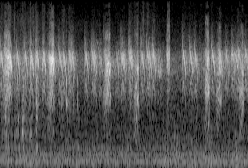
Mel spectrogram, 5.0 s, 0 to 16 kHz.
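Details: Nesting Osprey near Lolo, Montana, facing off magpies on a July 2015 morning: a quick chain of shrill, piping chirps with a few louder accented notes, delivered in short irregular clusters against a quiet background hum.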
